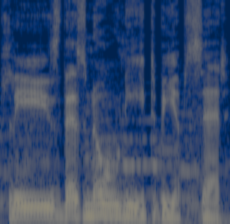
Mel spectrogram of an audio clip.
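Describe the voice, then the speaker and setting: An actor playing a smooth-talking male enforcer with oily, ingratiating courtesy. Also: mid-range voice, unhurried, natural voice. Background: game music.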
